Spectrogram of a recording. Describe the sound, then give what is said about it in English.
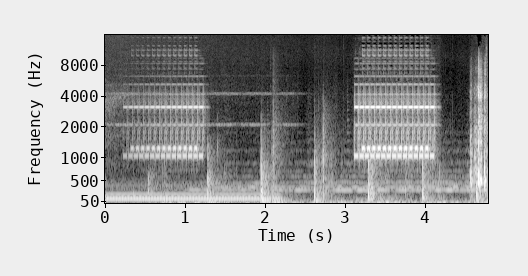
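A telephone bell rings twice, each loud, buzzy, trilling burst lasting over a second with a pause between, along with a few soft clicks and knocks, as a call comes in to the Bevis Funeral Home asking for an ambulance. “More scared than ever, thinking the killer could have still been inside the house when she first found her family, Jenny rang the Bevis Funeral Home for an ambulance, and 16-year-old Rocky Bevis took the call.”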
